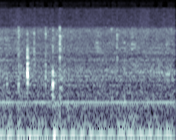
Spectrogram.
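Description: Quick soft key taps as data values are punched into a calculator, a few light clicks at the start and then quieter, faint over a low steady hum.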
